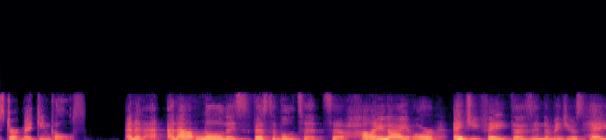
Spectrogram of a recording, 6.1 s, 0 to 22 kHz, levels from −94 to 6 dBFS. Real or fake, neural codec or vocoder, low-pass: fake; codec, 16 kHz, 0.5 kbps, FunCodec, trained on LibriTTS, 25 frames a second; 7.2 kHz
